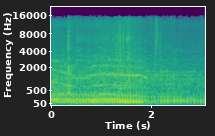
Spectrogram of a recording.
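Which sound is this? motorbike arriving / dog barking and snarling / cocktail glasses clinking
motorbike arriving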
